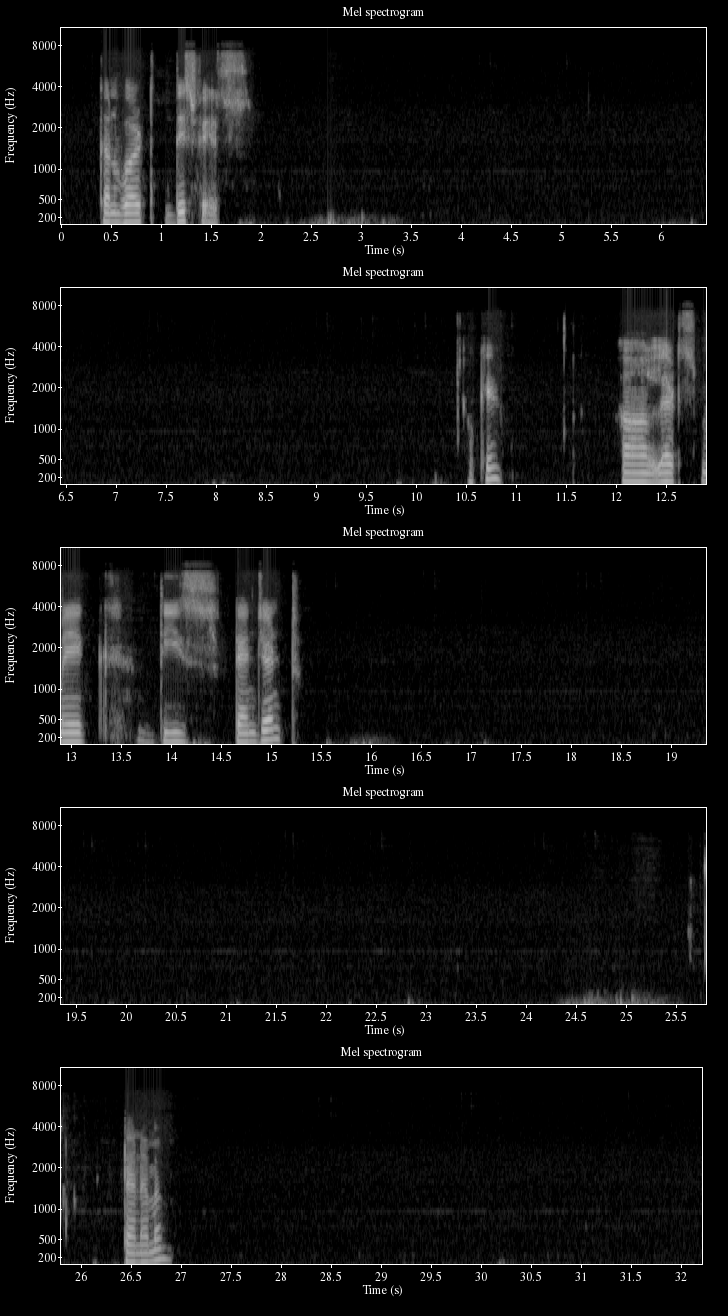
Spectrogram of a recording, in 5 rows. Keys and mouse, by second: 4.3 click, 7.4 click, 9.1 click, 9.6 right click, 10.1 click, 13.9 ctrl+click, 18.2 ctrl+click, 19.6 click, 21.7 click, 24.2 click, 26.2 KP_1, 26.5 KP_0, 26.8 KP_Enter, 28.4 right click, 29.9 click, 31.7 click.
